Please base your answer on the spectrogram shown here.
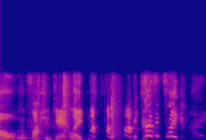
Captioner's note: laughing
